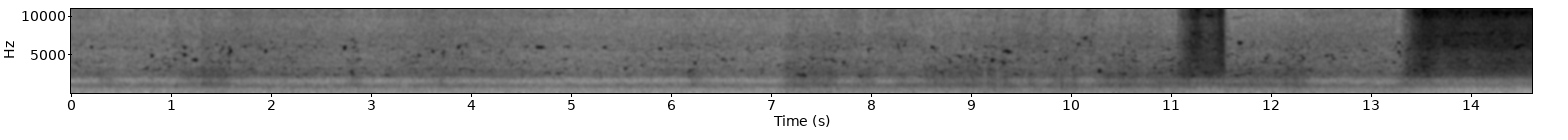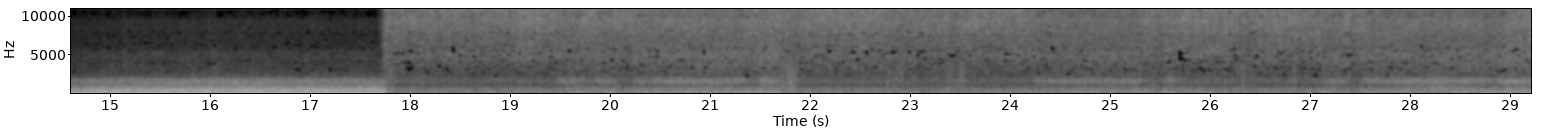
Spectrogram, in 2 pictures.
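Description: A spray gun hisses steadily.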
